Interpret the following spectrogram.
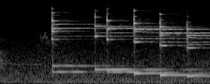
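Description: Background music cue: bright, bell-like notes stepping down in pitch about four times a second, over a lower descending line, starting about half a second in.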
